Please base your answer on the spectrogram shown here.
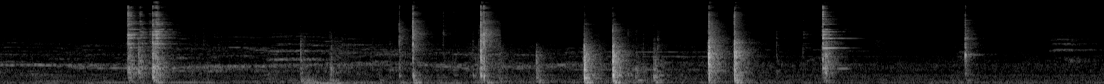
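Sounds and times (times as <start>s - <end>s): dishes and utensils clinking: 1.2s - 2.2s, 3.8s - 8.7s.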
